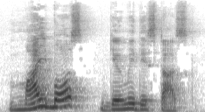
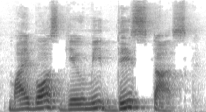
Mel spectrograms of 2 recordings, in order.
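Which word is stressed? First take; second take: boss; task. First: The stress is on "boss". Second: The stress is on "task".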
